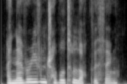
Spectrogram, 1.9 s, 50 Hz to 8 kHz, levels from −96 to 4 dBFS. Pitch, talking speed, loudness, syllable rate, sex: 235 Hz, 250 wpm, -14 LUFS, 6.9 syllables/s, female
